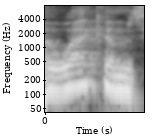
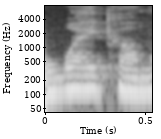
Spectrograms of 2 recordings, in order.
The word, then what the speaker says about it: Wacom: i've got i use wacoms but um or wacom waste i still think they should be called wacom but i think the proper pronunciation is wacom which just sounds weird to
